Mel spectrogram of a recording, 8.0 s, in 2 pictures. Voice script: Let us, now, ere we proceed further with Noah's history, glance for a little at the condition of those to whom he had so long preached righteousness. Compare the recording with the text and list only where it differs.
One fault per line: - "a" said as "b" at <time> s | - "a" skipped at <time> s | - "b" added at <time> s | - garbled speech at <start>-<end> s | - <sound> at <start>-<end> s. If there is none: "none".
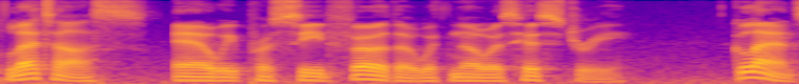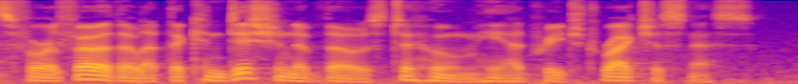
- "now" skipped at 0.7 s
- "little" said as "further" at 4.3 s
- "so long" skipped at 6.7 s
